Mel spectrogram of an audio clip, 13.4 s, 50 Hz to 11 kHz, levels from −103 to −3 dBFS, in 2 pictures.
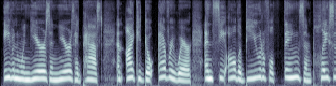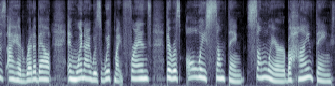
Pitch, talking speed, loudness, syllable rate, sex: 245 Hz, 170 wpm, -17 LUFS, 4.8 syllables/s, female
